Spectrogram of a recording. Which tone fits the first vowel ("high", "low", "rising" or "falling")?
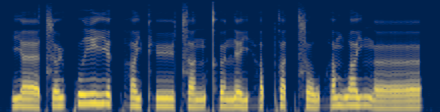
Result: low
